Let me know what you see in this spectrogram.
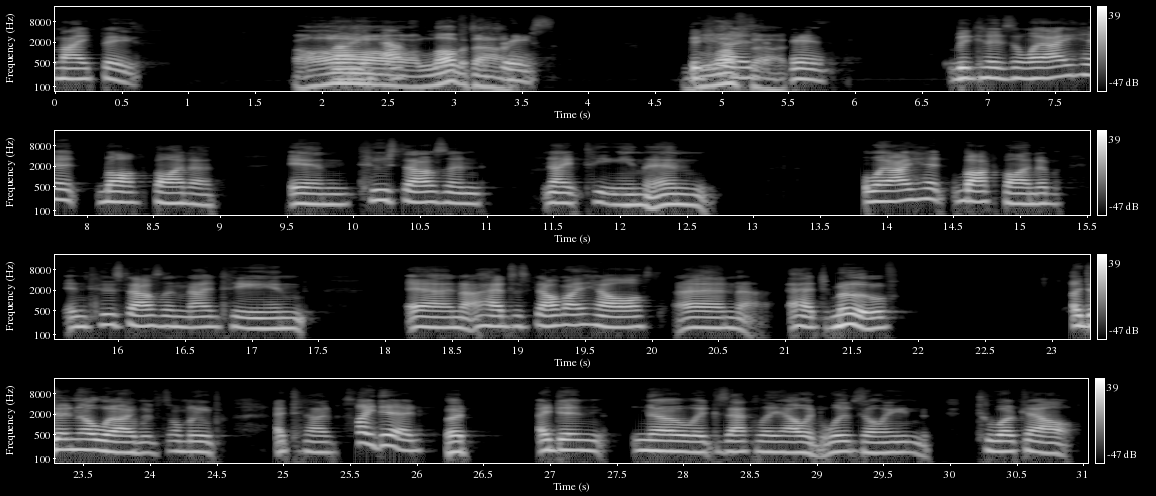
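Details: Adult woman with cerebral palsy from birth due to lack of oxygen at birth, a wheelchair user with difficulty speaking, sitting up and eating who tires easily; dysarthria (cerebral palsy).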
